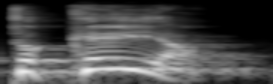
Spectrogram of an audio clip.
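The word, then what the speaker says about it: πτωχεία: दूसरा जो शब्द है टकेया पी टी ओ सी एच ई आई ए P silent है टकेया तोके का मतलब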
